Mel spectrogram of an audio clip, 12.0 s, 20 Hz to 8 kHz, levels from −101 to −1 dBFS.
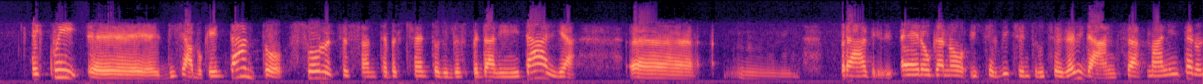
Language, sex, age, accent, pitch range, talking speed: Italian, female, 40-59, native, 135-190 Hz, 115 wpm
